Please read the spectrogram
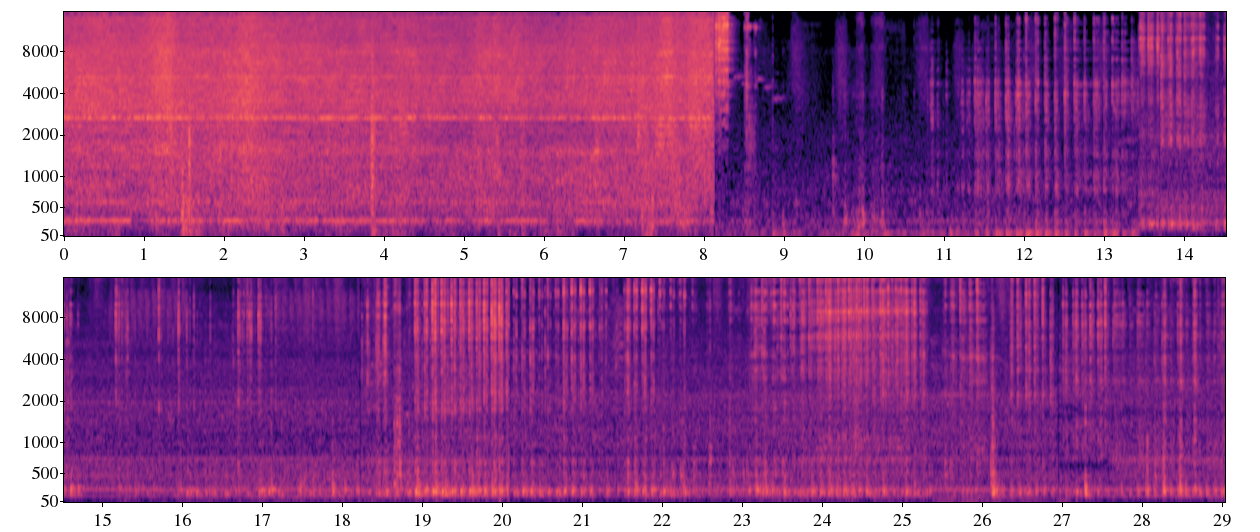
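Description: Electric orbital sander running steadily, then cutting off suddenly about eight seconds in. After that come quieter light metal clinks and taps as a threaded steel rod and hex nuts are handled and fitted through wooden blocks on a pine board.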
